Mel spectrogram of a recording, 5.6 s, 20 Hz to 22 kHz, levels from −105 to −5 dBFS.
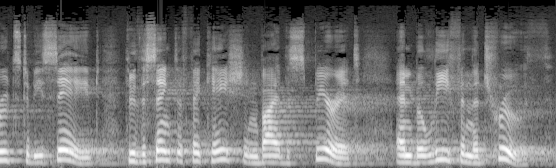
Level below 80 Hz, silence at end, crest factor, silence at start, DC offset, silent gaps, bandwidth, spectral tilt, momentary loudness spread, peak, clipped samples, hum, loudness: -62 dBFS; 0 s; 14 dB; 0 s; under 0.1%; none; 13.5 kHz; -4.5 dB/octave; 8 LU; 0 dBFS; under 0.1%; none; -15 LUFS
